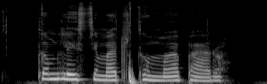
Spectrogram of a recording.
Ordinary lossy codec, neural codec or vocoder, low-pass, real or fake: none; none; 19.8 kHz; real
